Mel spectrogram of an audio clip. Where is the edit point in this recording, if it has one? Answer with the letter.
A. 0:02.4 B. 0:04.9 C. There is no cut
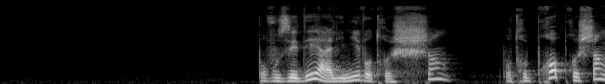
A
